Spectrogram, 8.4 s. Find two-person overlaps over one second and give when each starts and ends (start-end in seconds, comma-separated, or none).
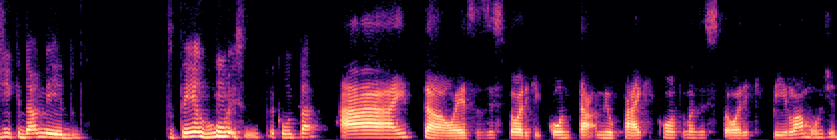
none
